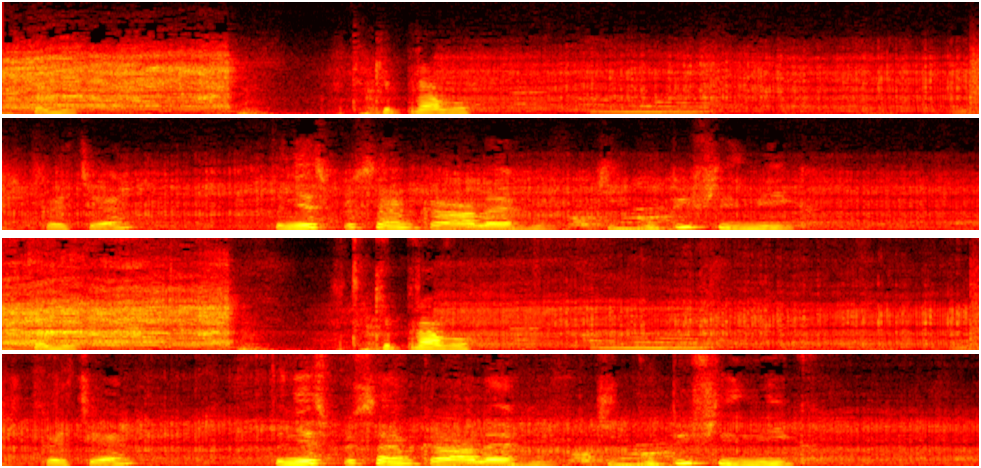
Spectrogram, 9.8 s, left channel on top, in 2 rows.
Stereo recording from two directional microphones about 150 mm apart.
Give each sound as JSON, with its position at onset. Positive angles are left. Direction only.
{"t": 0.0, "sound": "music", "side_deg": -30}
{"t": 1.9, "sound": "speech", "side_deg": -20}
{"t": 5.1, "sound": "speech", "side_deg": -20}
